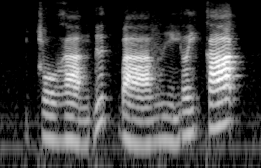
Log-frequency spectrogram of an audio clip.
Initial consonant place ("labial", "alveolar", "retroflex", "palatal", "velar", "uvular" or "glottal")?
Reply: palatal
